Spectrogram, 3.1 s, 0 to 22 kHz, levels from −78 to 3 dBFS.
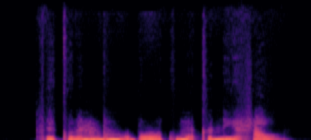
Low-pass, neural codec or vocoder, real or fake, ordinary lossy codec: none; codec, 44.1 kHz, 0.9 kbps, DAC; fake; none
